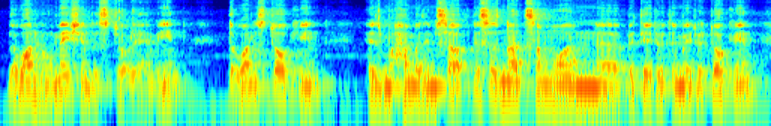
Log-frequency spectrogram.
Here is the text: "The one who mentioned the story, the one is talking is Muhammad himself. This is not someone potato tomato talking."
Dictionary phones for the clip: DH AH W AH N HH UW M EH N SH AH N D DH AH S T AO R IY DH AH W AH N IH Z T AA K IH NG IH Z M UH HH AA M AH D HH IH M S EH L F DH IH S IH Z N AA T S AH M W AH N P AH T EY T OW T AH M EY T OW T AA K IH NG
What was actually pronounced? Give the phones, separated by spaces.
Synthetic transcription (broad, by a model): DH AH W AH N HH UW M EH N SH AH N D DH AH S T AO R IY DH AH W AH N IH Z T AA K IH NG IH Z M UH HH AA M AH D HH IH M S EH L F DH IH S IH Z N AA T S AH M W AH N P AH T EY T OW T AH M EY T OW T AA K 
